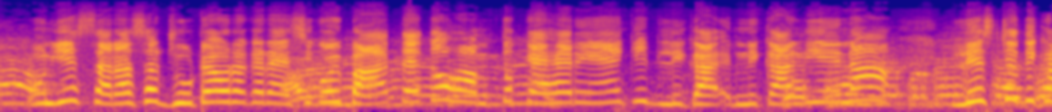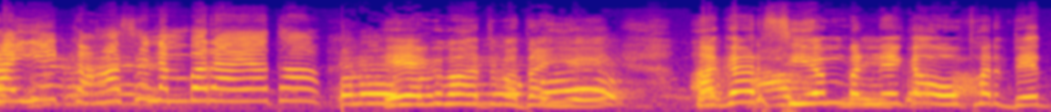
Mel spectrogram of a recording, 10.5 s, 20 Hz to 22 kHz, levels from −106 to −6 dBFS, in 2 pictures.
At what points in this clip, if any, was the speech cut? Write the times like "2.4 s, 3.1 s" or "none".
7.0 s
